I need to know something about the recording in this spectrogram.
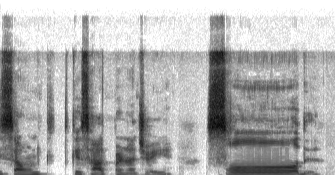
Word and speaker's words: صاد: کے ساتھ پڑھنا چاہیے، صاد صاد۔ اس میں غلطیاں کیا ہوتی ہیں؟ مخفف، مخفف یعنی ہلکا پڑھنا، یعنی صاد کو سین پڑھنا، ساد ساد ساد، ٹھیک ہے.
